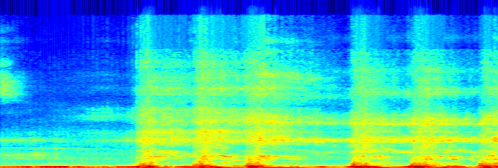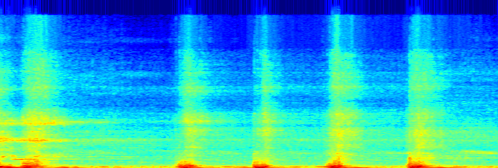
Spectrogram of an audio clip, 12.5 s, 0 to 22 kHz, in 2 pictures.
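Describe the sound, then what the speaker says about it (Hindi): Close-up exhaust of a 2026 Bajaj Pulsar 125 LED headlamp variant motorcycle revving repeatedly over a steady idle, a quick cluster of throttle blips early, then spaced single revs toward the end. "अभी सुन लेते हैं एलईडी हेडलैम्प वेरिएंट की एग्जॉस्ट नोट।"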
